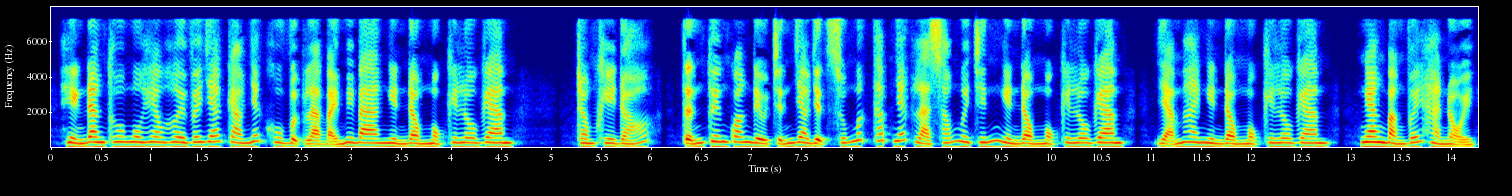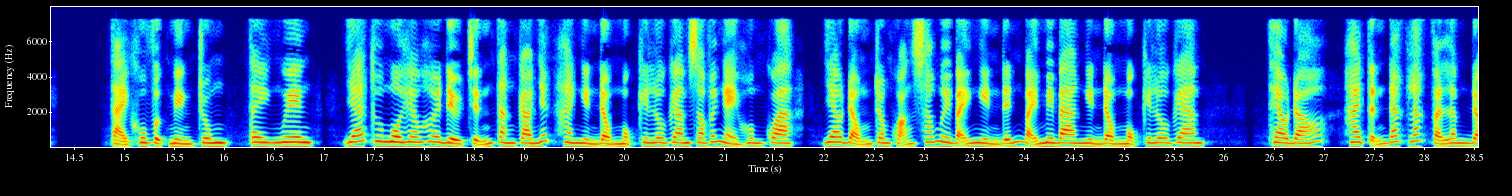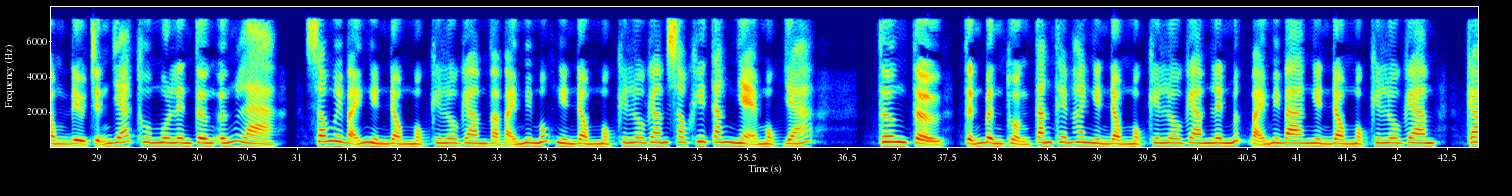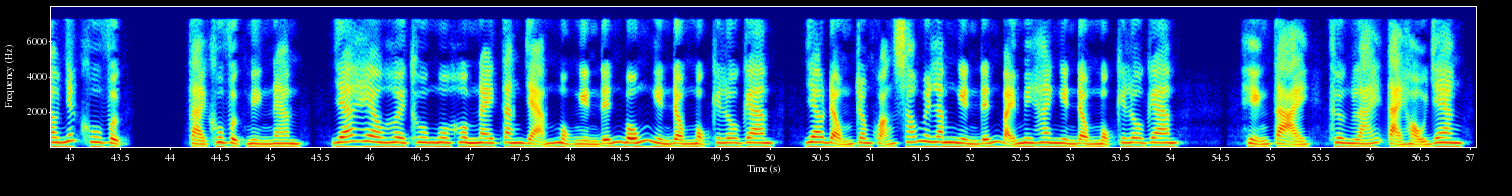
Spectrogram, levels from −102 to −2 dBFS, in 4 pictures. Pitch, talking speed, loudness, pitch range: 255 Hz, 180 wpm, -21 LUFS, 220-280 Hz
